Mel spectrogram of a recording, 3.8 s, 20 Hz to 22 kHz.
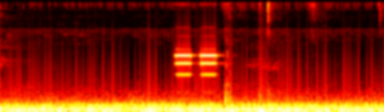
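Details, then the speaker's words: Two short high beeps over a low rumble as a Respironics BiPAP ST noninvasive ventilator enters setup mode after both buttons are held, before its mode is changed to CPAP. "And again, if you want to go back into the setup, press and hold the 2 buttons until it beeps, and then you can go and change."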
